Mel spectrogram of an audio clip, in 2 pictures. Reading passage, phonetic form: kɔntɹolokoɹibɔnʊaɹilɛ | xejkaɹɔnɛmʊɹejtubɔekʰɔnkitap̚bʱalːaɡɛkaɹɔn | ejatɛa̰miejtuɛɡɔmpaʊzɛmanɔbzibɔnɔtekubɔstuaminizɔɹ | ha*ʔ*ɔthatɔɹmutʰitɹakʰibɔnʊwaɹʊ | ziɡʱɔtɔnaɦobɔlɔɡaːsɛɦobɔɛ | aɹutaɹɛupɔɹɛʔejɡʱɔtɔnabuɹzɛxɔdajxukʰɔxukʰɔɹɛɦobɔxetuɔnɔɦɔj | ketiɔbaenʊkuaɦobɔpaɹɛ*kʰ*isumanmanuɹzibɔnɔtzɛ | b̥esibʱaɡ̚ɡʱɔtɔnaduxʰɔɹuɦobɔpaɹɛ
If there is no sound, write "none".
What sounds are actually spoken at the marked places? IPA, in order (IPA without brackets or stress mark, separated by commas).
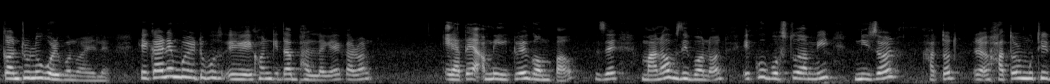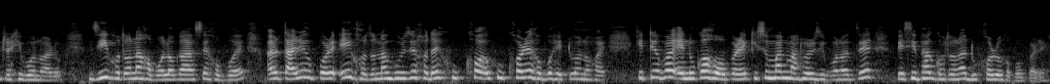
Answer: t, k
